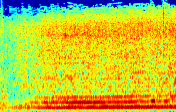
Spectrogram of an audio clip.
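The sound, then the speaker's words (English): A Ferrari sports car drives up a road, its engine a steady droning note that swells louder over the first second, then holds at an even pitch and volume. “We're sharing the road with bikes, bicycles, and a couple other Ferraris that we're going out for a drive today up from the coast up to Palomar Mountain.”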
